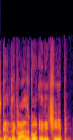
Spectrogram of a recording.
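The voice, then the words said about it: Bad mixed Geordie-Scottish-Welsh accent. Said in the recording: “that was the worst accent I've ever heard ... a cross between Geordie, Scottish, and maybe a bit of Welsh thrown in there as well”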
